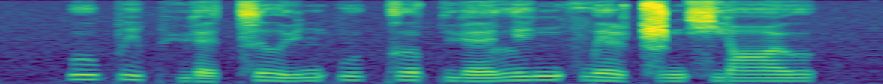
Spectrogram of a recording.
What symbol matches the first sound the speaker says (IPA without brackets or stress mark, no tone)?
u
